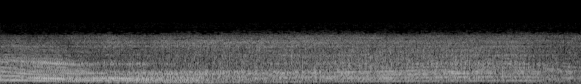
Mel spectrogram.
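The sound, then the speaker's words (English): A loud airplane engine that has been acting up drones steadily as the plane comes in fast to land, its pitch sliding and wavering, easing off slightly at the very end. No voices. “Engine been acting up. I was afraid to trust it.”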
